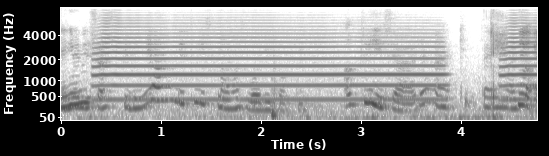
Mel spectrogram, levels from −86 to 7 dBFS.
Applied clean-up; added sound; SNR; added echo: none; Trumpet; -1 dB; none.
